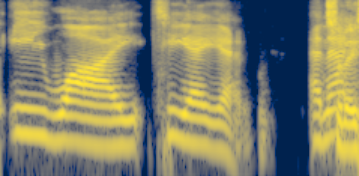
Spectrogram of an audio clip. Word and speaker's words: Eytan: So it's Eytan, right? Like it's like saying hey ton, but you don't say the H, and it's Eytan. The problem is that when people see it, it's spelled Eytan, and so they say Eytan, right?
